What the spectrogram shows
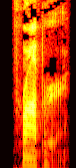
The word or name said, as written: proper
